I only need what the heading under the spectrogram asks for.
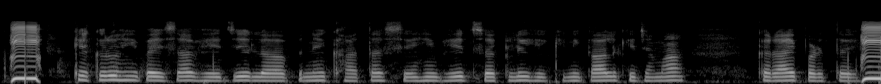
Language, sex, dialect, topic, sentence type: Magahi, female, Central/Standard, banking, question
